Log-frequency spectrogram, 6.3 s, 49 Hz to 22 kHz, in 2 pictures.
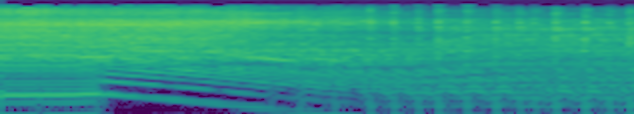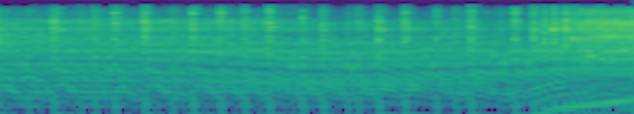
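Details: Old Partner 405 two-stroke chainsaw, repaired of stalling on throttle, sharpened chain, just refuelled after running out of gasoline, cutting very hard almond wood. Drops from high rev into a steady cutting buzz, then revs back up cleanly. It cuts well.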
